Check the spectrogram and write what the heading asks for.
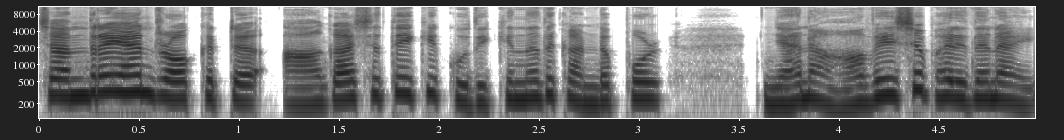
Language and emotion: Malayalam, happy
